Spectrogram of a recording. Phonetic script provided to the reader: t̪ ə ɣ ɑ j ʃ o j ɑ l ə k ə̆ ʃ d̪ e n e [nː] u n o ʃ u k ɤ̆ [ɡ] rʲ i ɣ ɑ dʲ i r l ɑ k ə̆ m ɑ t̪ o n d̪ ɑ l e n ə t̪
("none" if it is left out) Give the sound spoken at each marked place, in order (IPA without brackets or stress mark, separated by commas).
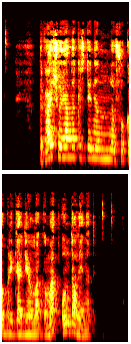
n, b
